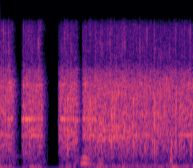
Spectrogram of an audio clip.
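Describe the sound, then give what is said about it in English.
Crowd applause played as a sound effect, a dense wash of clapping that starts, briefly cuts out, then returns steady and loud for the remainder, with no voices over it. “We should have something way better, like crowds and that sounded like cymbals crashing or something.”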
